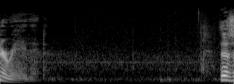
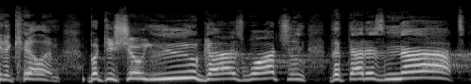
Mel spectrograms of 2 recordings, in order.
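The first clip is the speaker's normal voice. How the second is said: higher, emphatic rebuttal slowing to weighty words; David refusing; 5 semitones higher, slower than usual. Acted. David correcting his men in the cave, emphatic. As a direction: push back firmly, drawing out the key words. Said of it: "David said".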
